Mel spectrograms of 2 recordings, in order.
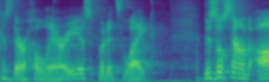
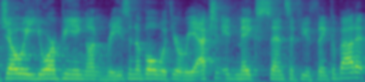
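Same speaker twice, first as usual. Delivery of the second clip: ordinary talk, nothing marked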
